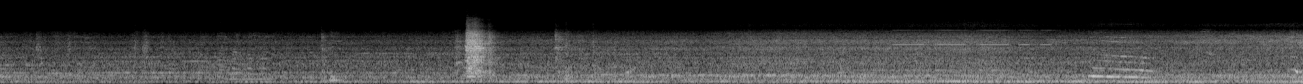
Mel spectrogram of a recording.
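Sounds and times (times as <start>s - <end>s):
low rumbling vehicle noise: 0.0s - 13.0s.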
